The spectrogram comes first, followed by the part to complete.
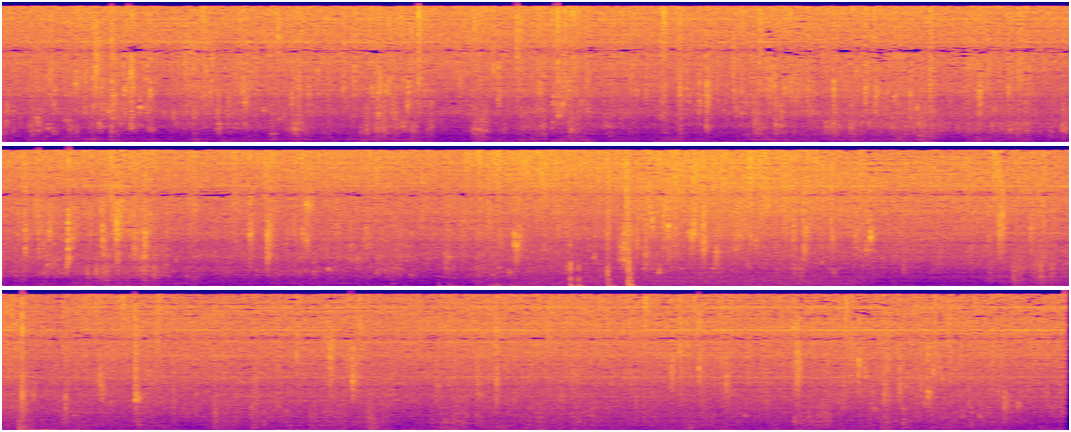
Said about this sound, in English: braids are kind of heavy when they're wet, so just be careful. I'm washing them.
